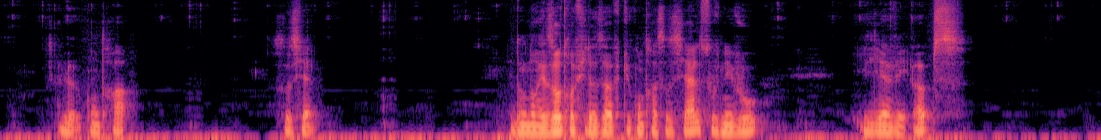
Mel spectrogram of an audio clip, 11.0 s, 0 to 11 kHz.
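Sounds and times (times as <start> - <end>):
stylus ticking on tablet screen: 0.0 - 11.0
person speaking: 0.1 - 1.6, 2.7 - 3.5, 5.0 - 7.8, 8.5 - 9.8.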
